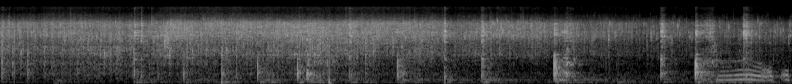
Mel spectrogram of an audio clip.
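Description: Curry leaves fry in hot oil for chicken varuval, giving a loud, steady, crackling sizzle close up, with sharp pops and spits throughout and a few scrapes of stirring near the end.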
